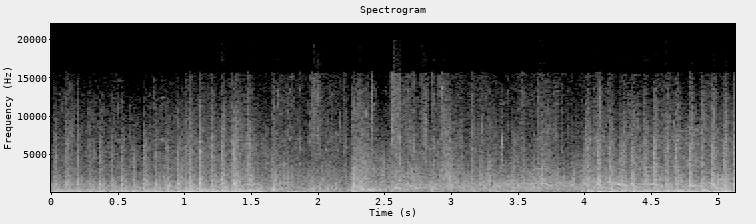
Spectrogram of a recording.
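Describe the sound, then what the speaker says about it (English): Rapid automatic gunfire rattles in a video game shootout, loud and continuous bursts with brief gaps, while a player talks over the shooting. "Who's shooting at me?"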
